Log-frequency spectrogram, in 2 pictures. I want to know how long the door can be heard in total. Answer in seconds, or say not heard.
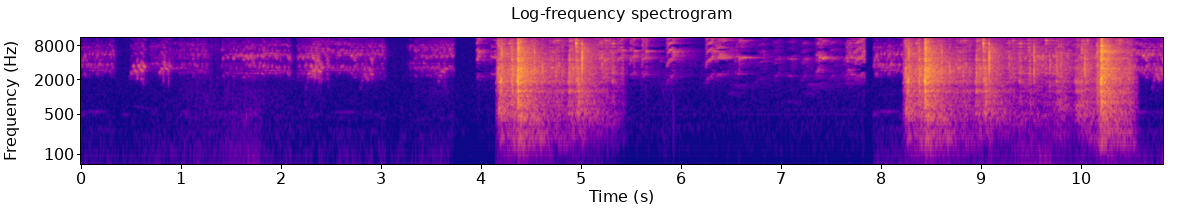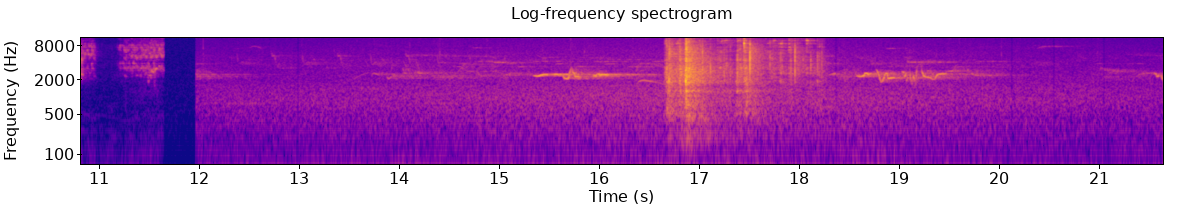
5 s.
